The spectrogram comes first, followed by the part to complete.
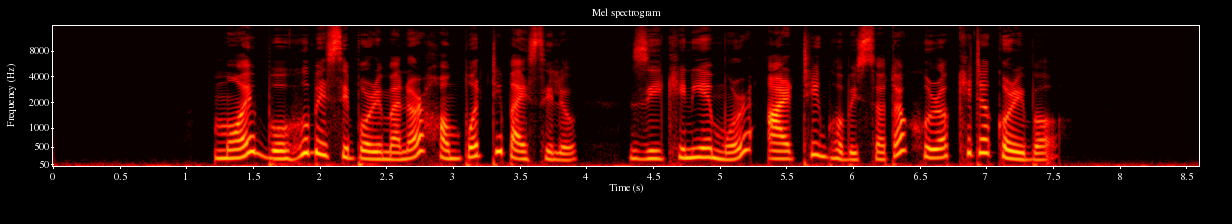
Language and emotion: Assamese, happy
